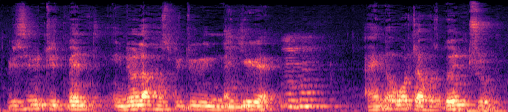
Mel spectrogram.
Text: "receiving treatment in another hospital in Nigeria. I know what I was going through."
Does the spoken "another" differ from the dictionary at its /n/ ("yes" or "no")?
yes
